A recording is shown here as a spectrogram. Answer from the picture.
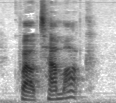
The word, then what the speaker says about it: Cuauhtémoc: Cuauhtémoc, I think is how you pronounce it.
